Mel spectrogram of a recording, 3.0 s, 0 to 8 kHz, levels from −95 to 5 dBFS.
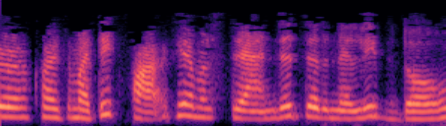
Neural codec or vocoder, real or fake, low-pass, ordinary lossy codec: codec, 16 kHz in and 24 kHz out, 0.4 kbps, LongCat-Audio-Codec, fine tuned four codebook decoder; fake; 7.2 kHz; MP3, 24 kbps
